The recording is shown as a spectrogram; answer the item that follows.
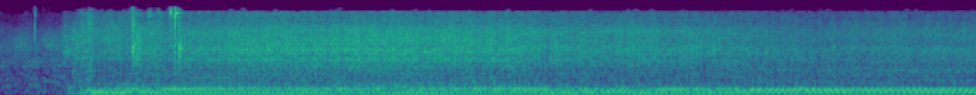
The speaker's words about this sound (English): I leave the building and head towards my Suzuki. I get in and start the engine.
